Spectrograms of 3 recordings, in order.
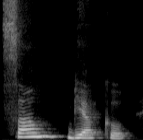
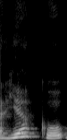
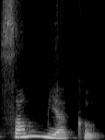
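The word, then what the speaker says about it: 三百: 300 sambiaku. Jadi untuk yang 300 ini cara bacanya spesial. Tidak dibaca hyaku, melainkan samyaku.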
